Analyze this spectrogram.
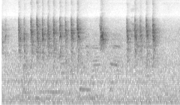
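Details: Male Eurasian tree sparrow fighting: fast runs of sharp, high chirps, about ten in quick series, then a single chirp and a shorter burst of four or five.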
